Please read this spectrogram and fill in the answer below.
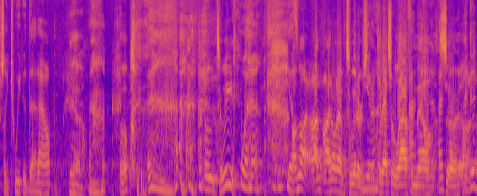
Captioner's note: laughing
